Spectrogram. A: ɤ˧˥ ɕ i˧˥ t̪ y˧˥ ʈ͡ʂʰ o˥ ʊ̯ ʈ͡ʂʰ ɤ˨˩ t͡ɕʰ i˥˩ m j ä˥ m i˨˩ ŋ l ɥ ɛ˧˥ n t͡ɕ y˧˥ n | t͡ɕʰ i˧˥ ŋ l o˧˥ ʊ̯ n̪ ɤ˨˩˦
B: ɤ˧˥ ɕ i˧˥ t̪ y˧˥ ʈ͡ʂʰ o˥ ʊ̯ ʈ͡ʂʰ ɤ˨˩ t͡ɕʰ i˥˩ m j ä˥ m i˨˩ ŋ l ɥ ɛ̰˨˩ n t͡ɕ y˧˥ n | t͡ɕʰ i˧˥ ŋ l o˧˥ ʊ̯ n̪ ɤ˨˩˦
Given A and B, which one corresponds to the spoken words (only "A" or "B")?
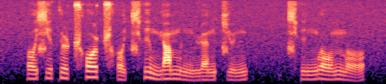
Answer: A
